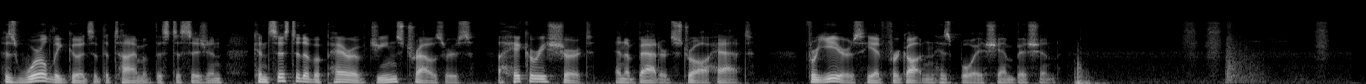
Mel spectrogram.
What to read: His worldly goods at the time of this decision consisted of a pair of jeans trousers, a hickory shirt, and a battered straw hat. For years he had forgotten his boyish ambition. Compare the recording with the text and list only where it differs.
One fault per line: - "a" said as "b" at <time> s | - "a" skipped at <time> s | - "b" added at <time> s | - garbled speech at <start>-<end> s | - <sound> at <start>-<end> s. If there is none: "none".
- thud at 10.7-11.1 s
- sniff at 11.8-13.4 s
